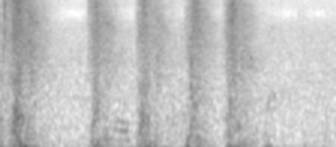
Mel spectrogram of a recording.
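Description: A pickaxe strikes in a video game.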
